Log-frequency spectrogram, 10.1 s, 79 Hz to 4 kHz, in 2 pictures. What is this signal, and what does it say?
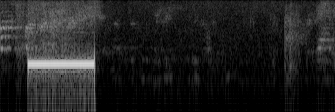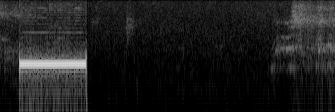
Ringback tone (Europe, 425 Hz), with speech.
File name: out- -2041- - - .53000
